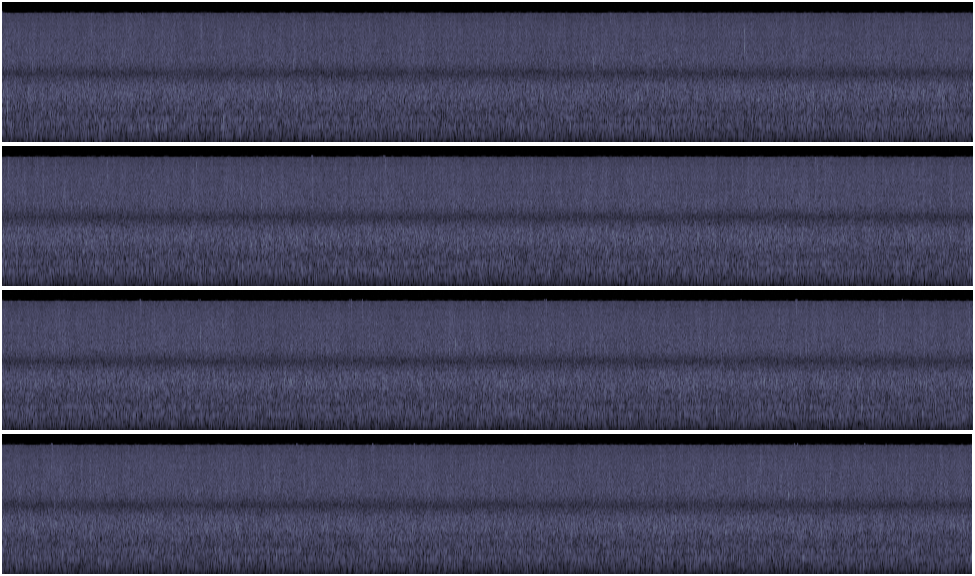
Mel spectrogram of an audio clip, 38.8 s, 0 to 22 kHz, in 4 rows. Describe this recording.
stream at a closer perspective, recorded with two AKG 480 omni with a jecklin disk.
